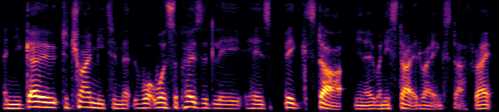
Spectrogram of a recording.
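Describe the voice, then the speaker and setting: A young man chatting on a podcast, often breaking into laughter and filling pauses with ums. His voice sits on the low side and the recording is dry and close. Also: fairly even intonation, no room sound. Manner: laughs often, hesitant with fillers. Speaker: podcast co-host. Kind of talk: casual podcast chat.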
